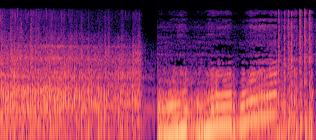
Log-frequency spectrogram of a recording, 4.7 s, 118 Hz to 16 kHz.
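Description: High-powered Toyota Supra 2JZ inline-six at full throttle, loud and harsh with a fast crackle. About two seconds in the sound cuts off abruptly. The engine then revs hard in a series of short rising sweeps, with a burst of sharp crackling near the end.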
